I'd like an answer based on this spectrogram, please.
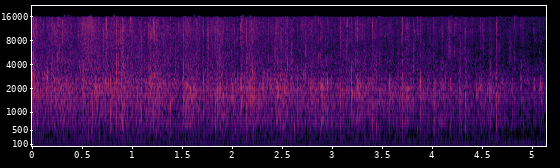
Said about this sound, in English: Regardless of the storms of my life, would you give God a clap offering right now?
